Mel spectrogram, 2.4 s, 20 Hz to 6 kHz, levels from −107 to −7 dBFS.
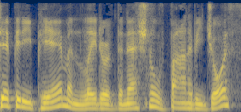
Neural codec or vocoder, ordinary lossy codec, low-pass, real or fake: none; AAC, 32 kbps; 5.4 kHz; real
